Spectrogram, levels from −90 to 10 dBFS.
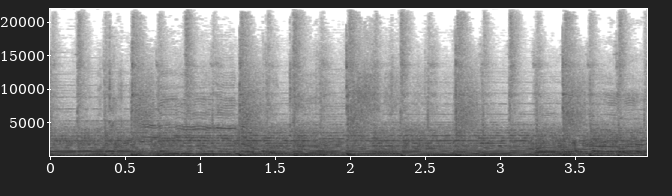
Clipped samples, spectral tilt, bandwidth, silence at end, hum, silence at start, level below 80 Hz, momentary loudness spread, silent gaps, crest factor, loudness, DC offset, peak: under 0.1%; -5 dB/octave; over 20 kHz; 0 s; none; 0 s; -20 dBFS; 1 LU; none; 10 dB; -11 LUFS; under 0.1%; 0 dBFS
